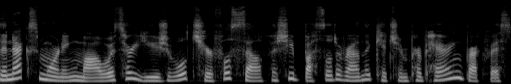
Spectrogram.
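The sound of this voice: Lively intonation in an unforced reading voice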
